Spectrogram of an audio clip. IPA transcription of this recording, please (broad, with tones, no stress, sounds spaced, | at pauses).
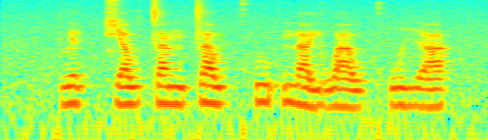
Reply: k l e˨˩ k̚ t͡ɕ a˦˥ w t a˧ ŋ t a˦˥ w kʰ u˦˥ ʔ n a˩˦ j w a˨˩ w kʰ w i˧ a̯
